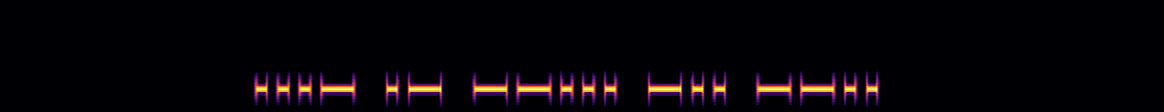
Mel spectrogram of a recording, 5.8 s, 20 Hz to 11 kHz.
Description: Morse code, heard as a keyed tone, about 22 wpm, 700 Hz. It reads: VA7DZ
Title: DXCC-100 Call Signs - 5 Characters - 22wpm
